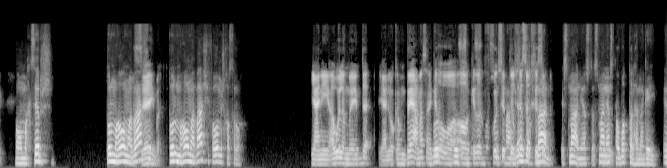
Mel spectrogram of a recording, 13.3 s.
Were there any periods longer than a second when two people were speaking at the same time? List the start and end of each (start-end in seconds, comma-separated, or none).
8.6-11.0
